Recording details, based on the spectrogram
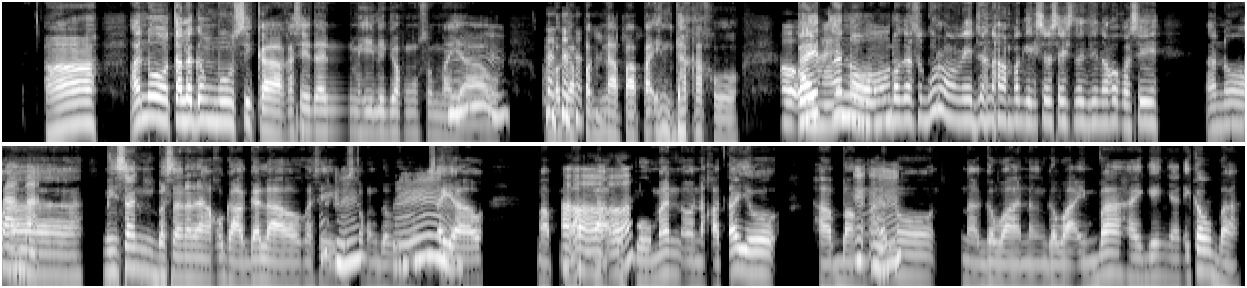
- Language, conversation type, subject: Filipino, unstructured, Paano mo mahihikayat ang isang taong laging may dahilan para hindi mag-ehersisyo?
- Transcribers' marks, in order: distorted speech; tapping; laugh; laughing while speaking: "napapaindak"; laughing while speaking: "medyo nakapag-exercise"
